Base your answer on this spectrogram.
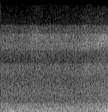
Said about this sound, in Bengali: বুঝছো জলের আওয়াজ।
